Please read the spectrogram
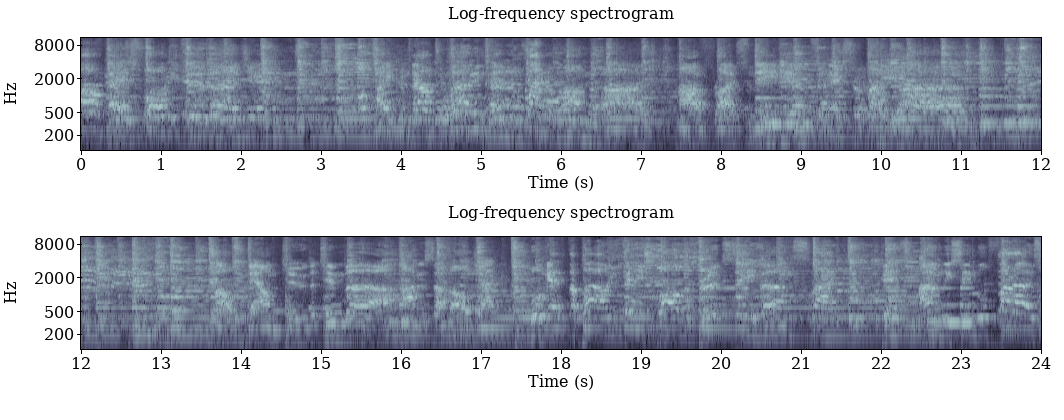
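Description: Live acoustic folk song: a man and a woman singing together over a strummed archtop guitar and a mandolin.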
